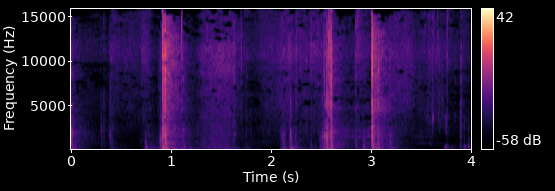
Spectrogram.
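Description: Hard plastic knocks and clatter from a homemade oil-draining spinner's container and lid being handled, about five sharp knocks, the loudest about a second in.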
